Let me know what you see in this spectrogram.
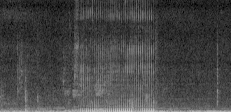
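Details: Dog snoring: one low, fluttering snore lasting about one and a half seconds, with quieter room noise before and after.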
